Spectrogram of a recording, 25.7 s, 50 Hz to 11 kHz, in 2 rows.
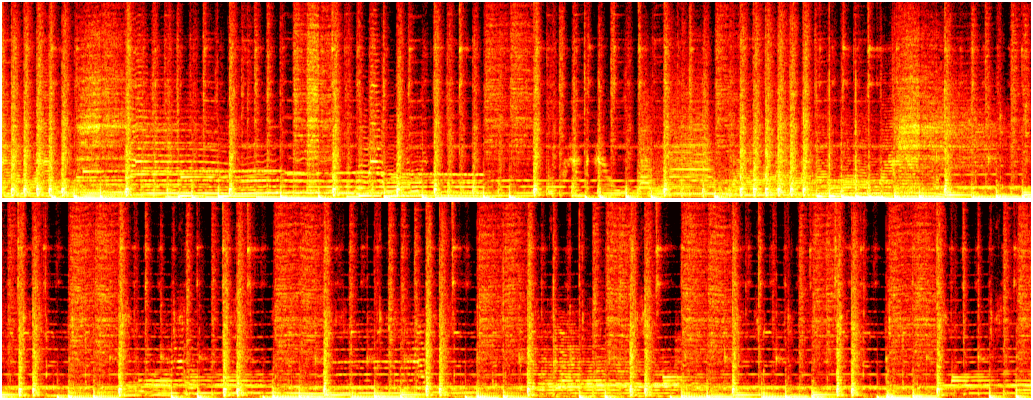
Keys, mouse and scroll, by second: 2.5-2.8 scroll down 1, 4.9-7.4 drag, 10.2 click, 13.6-20.0 drag, 20.5-22.5 scroll up 1, 23.5 scroll down 1, 25.6-25.7 scroll down 1.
